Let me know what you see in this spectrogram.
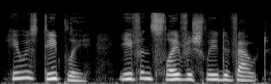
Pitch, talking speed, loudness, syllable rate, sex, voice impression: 230 Hz, 135 wpm, -17 LUFS, 4.7 syllables/s, female, feminine, slightly gender-neutral, slightly young, adult-like, slightly thick, tensed, slightly powerful, slightly bright, hard, slightly muffled, fluent, cool, very intellectual, sincere, calm, slightly mature, friendly, reassuring, slightly unique, elegant, slightly sweet, slightly lively, slightly strict, slightly sharp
